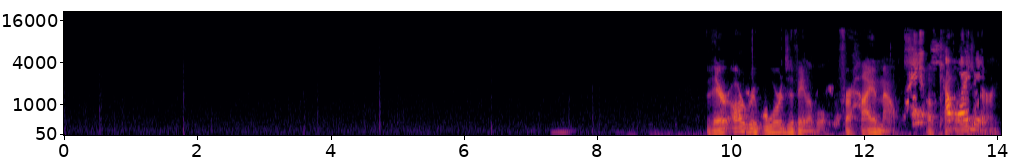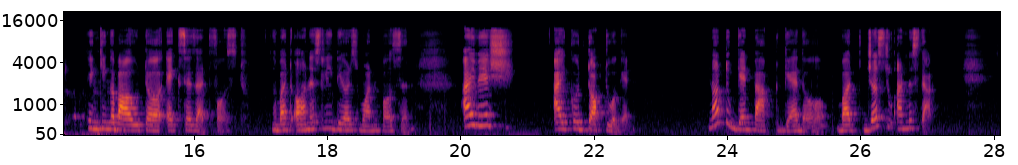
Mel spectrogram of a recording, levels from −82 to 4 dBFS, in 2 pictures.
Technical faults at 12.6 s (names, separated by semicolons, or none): echo leak; speech suppressed in double talk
